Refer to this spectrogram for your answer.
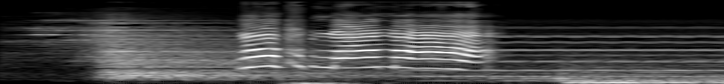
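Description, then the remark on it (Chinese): A child's high, wavering scream rises sharply, breaks briefly, then surges again in a long terrified wail before cutting off, leaving a low rumble underneath. “另一个声音尖叫起来，不一会儿，所有孩子都发出恐惧的尖叫，大家都想逃出这里。”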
